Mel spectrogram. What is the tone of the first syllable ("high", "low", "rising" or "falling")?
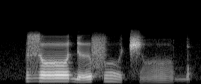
high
